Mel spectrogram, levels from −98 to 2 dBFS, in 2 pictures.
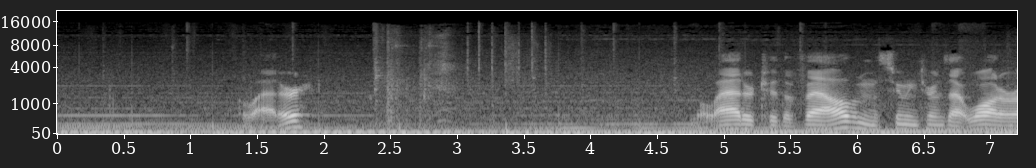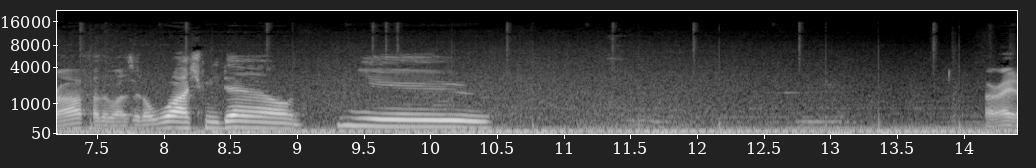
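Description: Nothing here calls for comment: the audio runs its whole course without a single dropout, glitch or stray noise to point at.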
